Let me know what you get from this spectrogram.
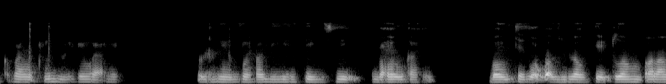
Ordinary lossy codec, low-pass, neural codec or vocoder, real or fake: none; 7.2 kHz; autoencoder, 22.05 kHz, a latent of 192 numbers a frame, VITS, trained on one speaker; fake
